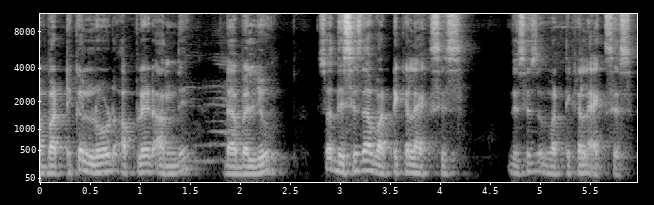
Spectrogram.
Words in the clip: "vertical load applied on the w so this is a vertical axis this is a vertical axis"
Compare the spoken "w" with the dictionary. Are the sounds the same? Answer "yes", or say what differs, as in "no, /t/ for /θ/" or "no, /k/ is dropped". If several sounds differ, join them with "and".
yes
